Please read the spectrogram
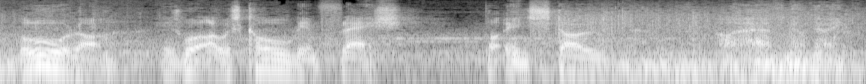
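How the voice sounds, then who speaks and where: In a cartoonish character voice, a man speaks in a very deep, low pitch at a fairly slow pace. Loud background noise fills the recording. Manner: slow, grave, archaic.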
